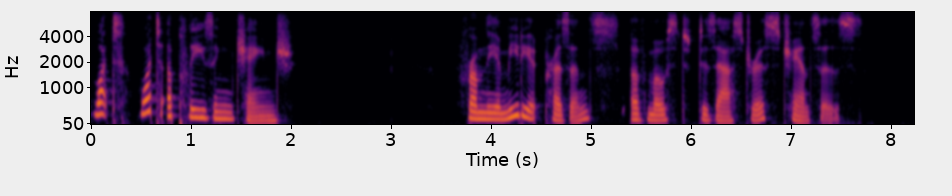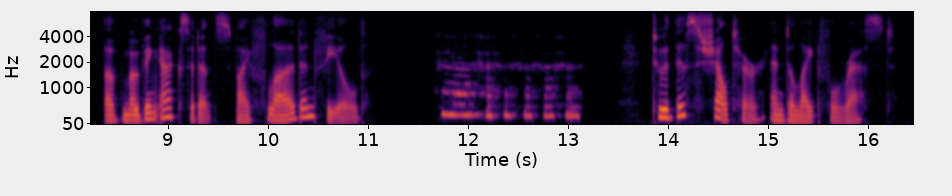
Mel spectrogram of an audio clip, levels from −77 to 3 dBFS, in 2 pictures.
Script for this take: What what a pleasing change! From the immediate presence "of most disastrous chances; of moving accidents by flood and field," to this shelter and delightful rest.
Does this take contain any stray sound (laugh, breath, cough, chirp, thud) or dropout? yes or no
yes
